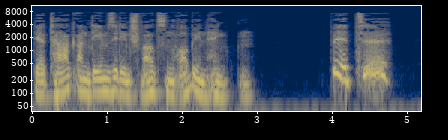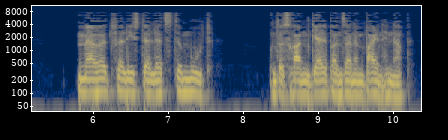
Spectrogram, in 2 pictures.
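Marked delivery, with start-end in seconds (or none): 4.0-4.8 high, desperate little plea; pleading. Acted. Captive begs the outlaws as the singer plays, pleading. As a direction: beg for your life.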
